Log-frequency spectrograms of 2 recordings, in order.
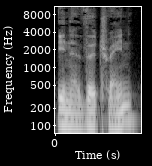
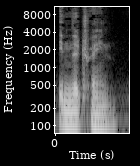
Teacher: lorsque le mot d'avant termine par un N le TH devient un N aussi · Donc par exemple, lorsque le mot d'avant se termine par un N, le th devient un N aussi. Donc par exemple, on dit pas trop in the train, on dit plutôt in the train.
